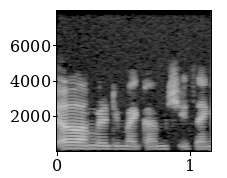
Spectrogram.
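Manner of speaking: put-on light, playful teasing tone. Retelling how a character teases another character, imitating a teasing tone. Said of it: "teasing Mara".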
